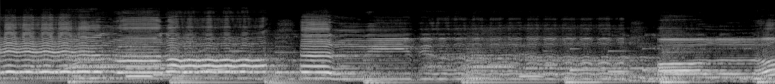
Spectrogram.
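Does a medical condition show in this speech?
No.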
